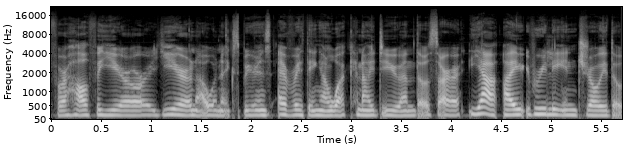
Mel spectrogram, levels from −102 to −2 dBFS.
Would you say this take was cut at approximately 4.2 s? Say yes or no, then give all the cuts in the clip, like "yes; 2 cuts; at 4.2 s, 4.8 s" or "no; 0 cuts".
yes; 1 cut; at 4.2 s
